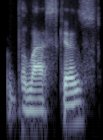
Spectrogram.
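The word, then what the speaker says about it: Velázquez: for these names um Velazquez right so instead of best guess the becomes a schwa because it's not stressed the last last not loss could be lost but we don't say that we say last um and then kiss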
